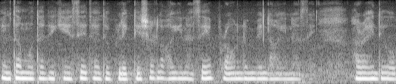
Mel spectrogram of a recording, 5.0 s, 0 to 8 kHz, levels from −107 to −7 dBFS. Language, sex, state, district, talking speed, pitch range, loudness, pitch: Nagamese, female, Nagaland, Dimapur, 240 wpm, 200-215 Hz, -15 LUFS, 205 Hz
